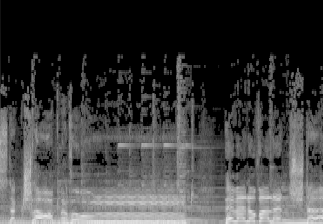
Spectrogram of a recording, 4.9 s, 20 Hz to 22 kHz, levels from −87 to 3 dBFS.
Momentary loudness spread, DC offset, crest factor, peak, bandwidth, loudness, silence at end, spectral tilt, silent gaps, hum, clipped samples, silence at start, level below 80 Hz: 4 LU; under 0.1%; 12 dB; -2 dBFS; 16.5 kHz; -12 LUFS; 0 s; -5 dB/octave; none; none; under 0.1%; 0 s; -40 dBFS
